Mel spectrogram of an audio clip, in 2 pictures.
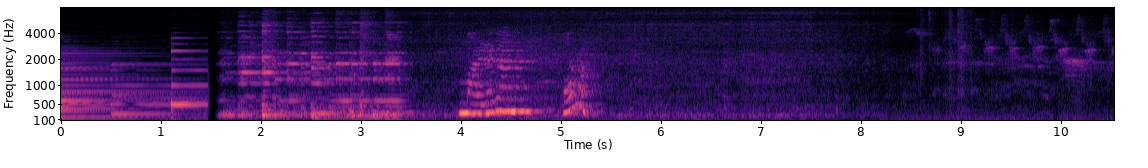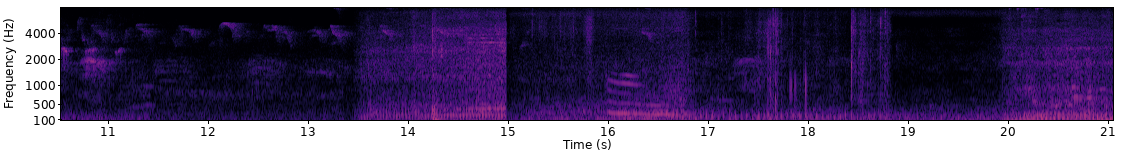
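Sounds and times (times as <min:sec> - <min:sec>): small birds chirping: 0:08.1 - 0:20.0.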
